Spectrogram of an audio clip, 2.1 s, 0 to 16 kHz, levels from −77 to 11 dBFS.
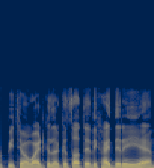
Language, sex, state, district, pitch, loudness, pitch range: Hindi, male, Jharkhand, Garhwa, 150 Hz, -17 LUFS, 135-155 Hz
